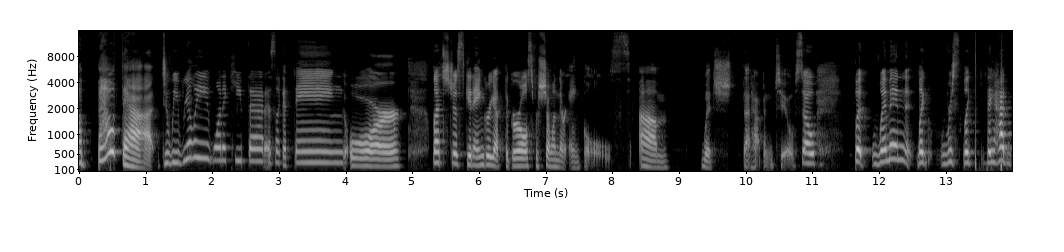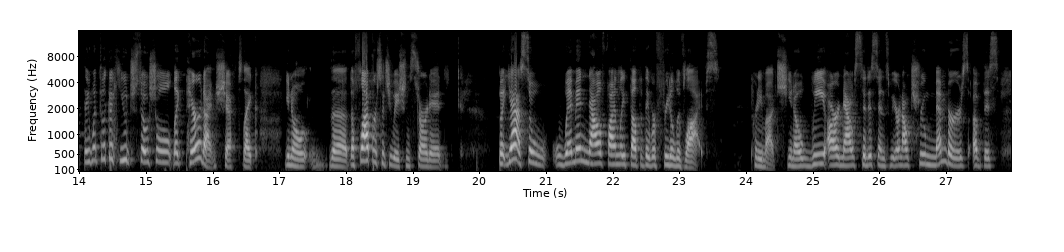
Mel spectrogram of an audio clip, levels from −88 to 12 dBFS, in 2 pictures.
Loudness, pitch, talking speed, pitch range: -28 LUFS, 255 Hz, 180 wpm, 205-295 Hz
